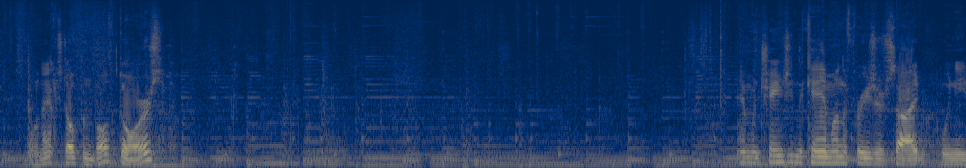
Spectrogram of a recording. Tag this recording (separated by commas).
Music, Speech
